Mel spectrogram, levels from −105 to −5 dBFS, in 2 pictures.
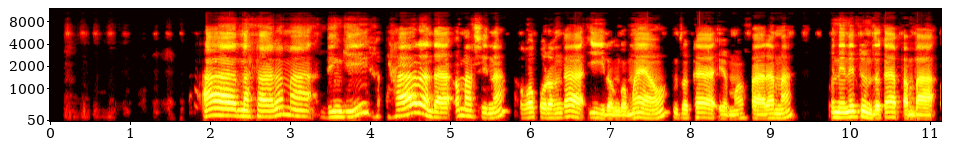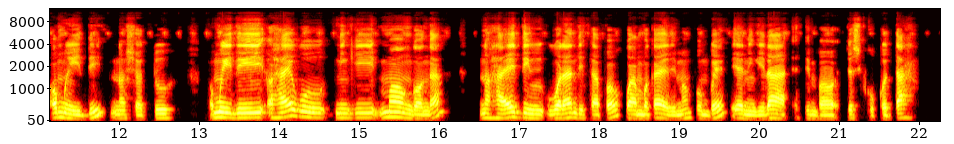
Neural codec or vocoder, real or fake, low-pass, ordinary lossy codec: none; real; 10.8 kHz; AAC, 64 kbps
